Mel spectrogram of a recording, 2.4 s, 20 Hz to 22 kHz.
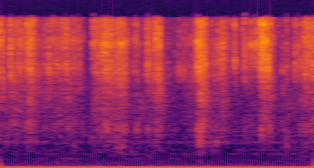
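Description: Foil wrapper of a 2024 Topps Series 2 baseball card jumbo pack being torn open and crinkled by hand: a run of irregular crackles over a steady low hum.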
